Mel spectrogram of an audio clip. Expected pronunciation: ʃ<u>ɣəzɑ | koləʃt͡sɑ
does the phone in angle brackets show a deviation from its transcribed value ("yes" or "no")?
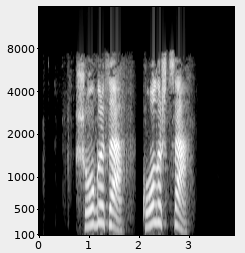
yes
